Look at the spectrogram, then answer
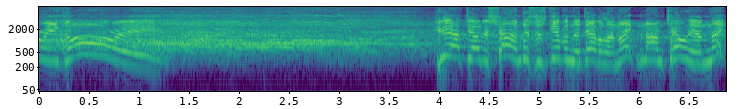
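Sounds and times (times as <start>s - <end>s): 
crowd shouting and cheering: 0.0s - 4.6s
speech: 0.2s - 1.2s, 4.0s - 6.8s.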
